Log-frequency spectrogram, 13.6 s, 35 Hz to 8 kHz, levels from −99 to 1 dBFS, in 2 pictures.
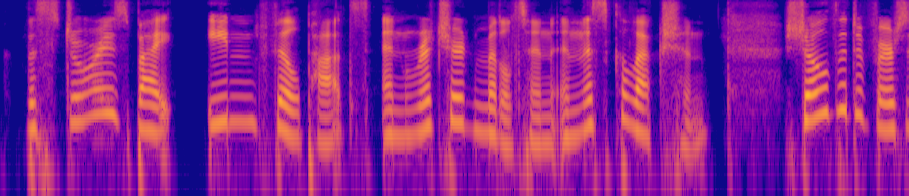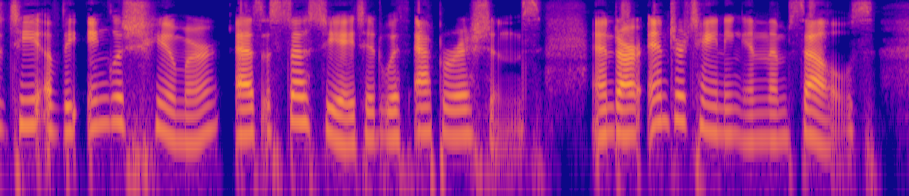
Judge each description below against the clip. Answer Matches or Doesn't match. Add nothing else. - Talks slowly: Matches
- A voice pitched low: Doesn't match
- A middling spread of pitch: Doesn't match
